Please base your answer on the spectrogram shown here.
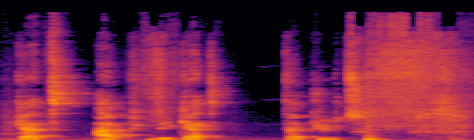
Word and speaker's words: catapultes: On va commencer par le jeu des catapultes. Donc il y a deux T, c'est important de le prononcer les deux.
